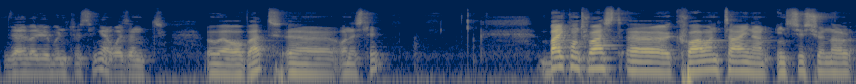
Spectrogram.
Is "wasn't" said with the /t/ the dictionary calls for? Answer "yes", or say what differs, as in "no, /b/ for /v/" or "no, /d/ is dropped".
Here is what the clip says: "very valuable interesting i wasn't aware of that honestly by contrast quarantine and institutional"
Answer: yes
